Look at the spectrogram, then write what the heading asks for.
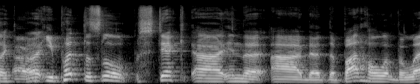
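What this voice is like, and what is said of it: Usual voice. Nothing is said of it.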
